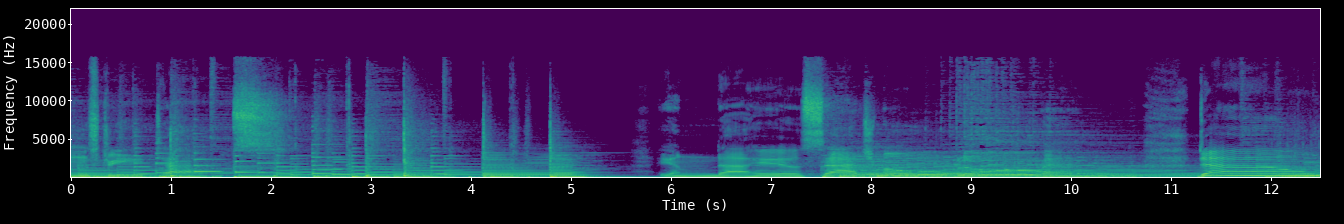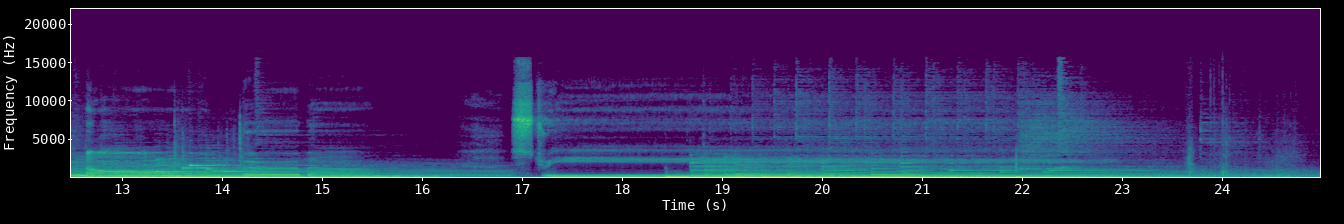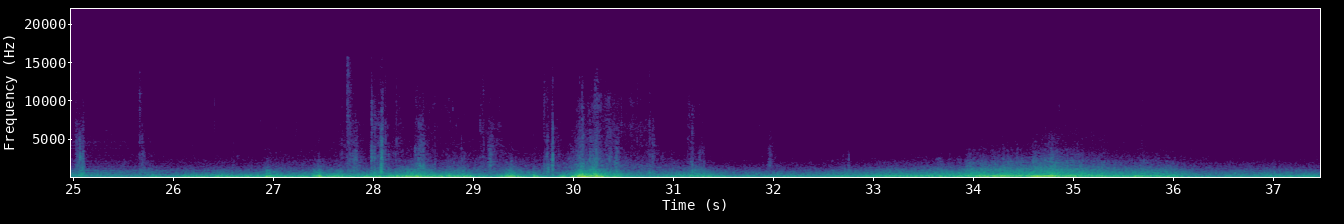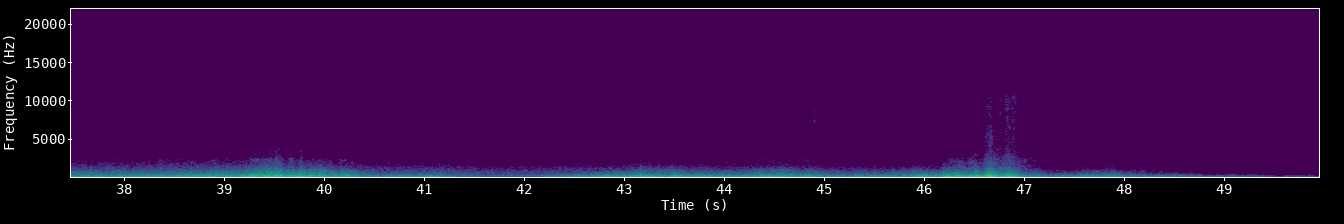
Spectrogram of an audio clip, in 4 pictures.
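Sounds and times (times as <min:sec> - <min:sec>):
song's last chord: 0:00.0 - 0:05.8, 0:07.5 - 0:17.0, 0:18.2 - 0:26.2
low rumbling noise: 0:00.0 - 0:48.7.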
